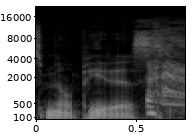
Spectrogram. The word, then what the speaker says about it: Milpitas: That's not how you pronounce Milpitas? – That is how you pronounce Milpitas.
